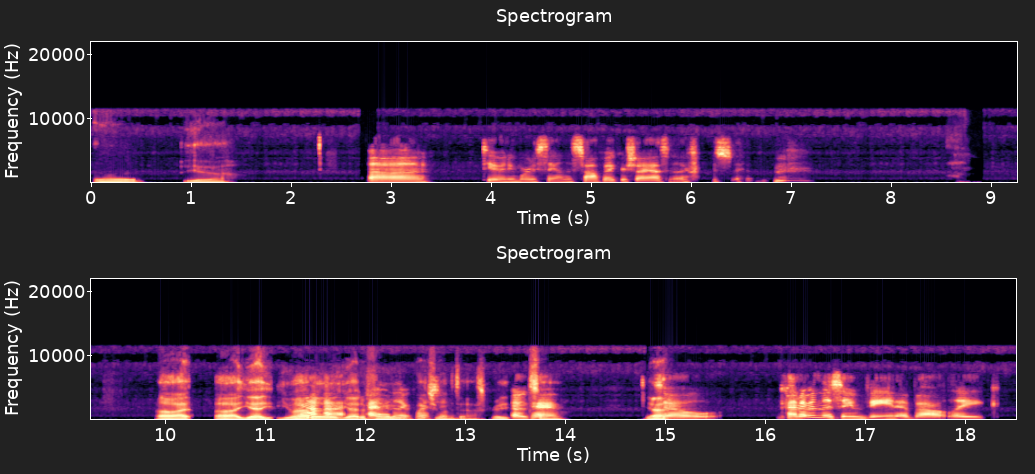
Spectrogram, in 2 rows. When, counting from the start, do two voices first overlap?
11.3 s

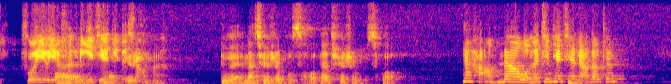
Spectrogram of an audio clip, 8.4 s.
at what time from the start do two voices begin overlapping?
0.7 s

